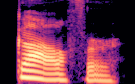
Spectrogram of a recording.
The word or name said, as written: golfer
